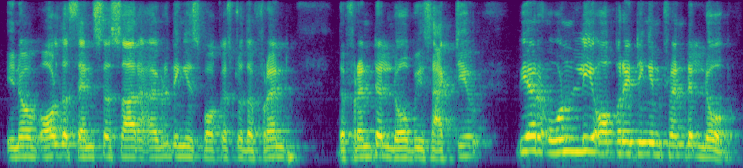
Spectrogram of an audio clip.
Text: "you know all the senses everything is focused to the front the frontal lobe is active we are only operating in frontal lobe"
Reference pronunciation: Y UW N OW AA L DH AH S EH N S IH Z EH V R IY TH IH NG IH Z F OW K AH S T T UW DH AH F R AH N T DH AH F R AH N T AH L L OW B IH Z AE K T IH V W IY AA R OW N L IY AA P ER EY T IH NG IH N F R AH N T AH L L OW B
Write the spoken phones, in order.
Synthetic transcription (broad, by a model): Y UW N OW AA L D AH S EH N S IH S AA V R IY T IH NG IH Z F OW K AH S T T UW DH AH F R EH N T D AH F R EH N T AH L L OW B IH Z AE K T IH V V IY AA R OW N L IY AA P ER EY T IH NG IH N F R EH N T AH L L OW B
